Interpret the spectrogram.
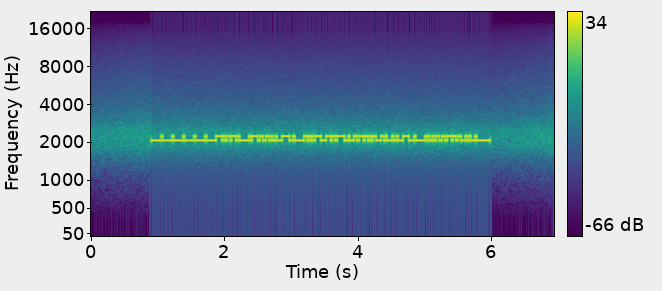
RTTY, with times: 2.4-3.5 EI5RO
3.7-4.0 TU
4.2-5.3 BG9FI
5.5-5.8 CQ

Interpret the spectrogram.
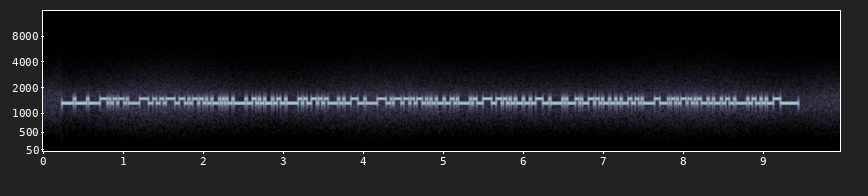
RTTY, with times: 1.2-1.9 TITN
2.0-3.4 6U2L
3.5-4.5 V9TE
4.7-5.7 N7BT
5.8-6.8 19XG
7.0-8.0 Q8MD
8.1-9.3 B2W9

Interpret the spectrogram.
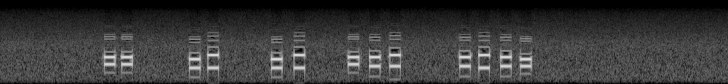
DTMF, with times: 1.0-1.3 00
1.9-2.2 46
2.7-3.0 46
3.5-4.0 089
4.6-5.3 8687

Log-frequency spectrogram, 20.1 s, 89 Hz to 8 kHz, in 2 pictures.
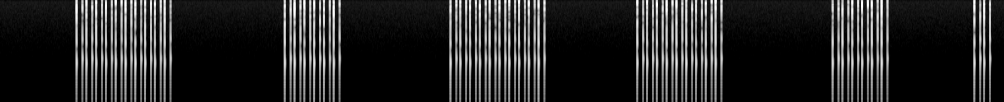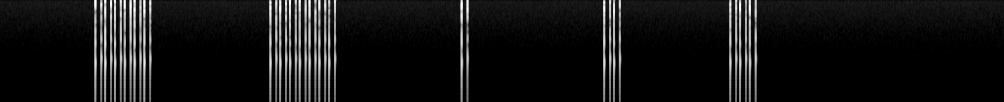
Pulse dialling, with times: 0.8-1.7 0
2.8-3.4 6
4.5-5.5 0
6.4-7.2 9
8.3-8.9 6
9.7-9.9 2
11.0-11.6 6
12.7-13.4 7
14.7-14.7 1
16.1-16.3 2
17.3-17.6 3

